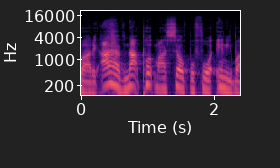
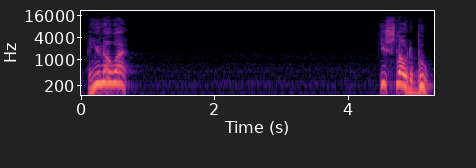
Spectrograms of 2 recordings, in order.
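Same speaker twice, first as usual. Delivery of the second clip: mock comeback; 3 semitones higher, 5 dB louder than usual.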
